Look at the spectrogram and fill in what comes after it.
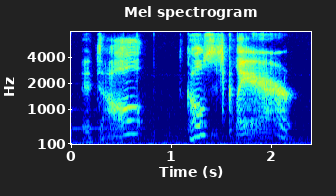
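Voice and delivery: high, yelled goblin voice.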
